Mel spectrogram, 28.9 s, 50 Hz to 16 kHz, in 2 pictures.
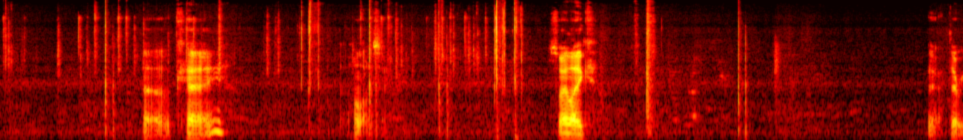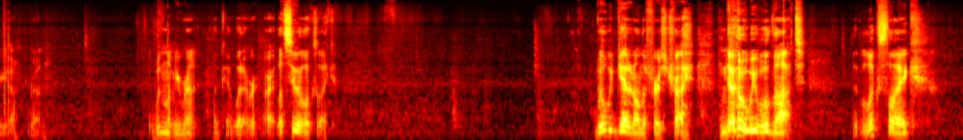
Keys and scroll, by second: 4.7 super+Tab, 7.8 super+s.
